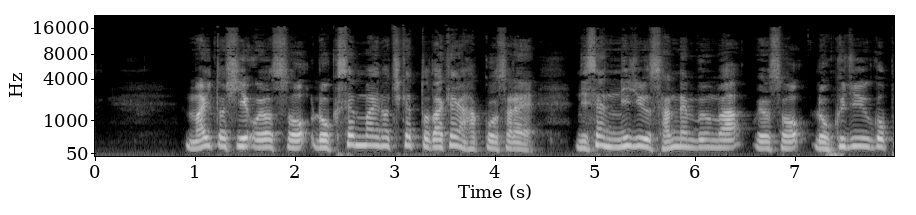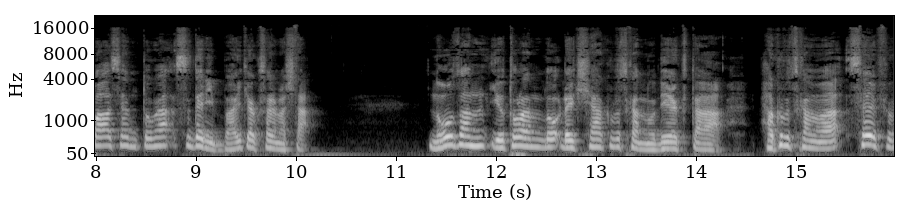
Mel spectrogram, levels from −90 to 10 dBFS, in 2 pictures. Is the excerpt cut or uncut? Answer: cut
